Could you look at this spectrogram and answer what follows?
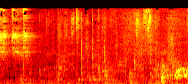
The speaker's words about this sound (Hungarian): Galamb.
